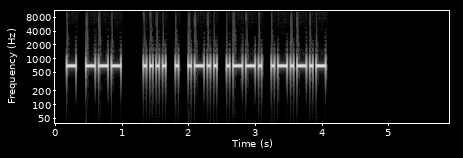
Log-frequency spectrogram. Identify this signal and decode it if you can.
Morse code, heard as a keyed tone, about 25 wpm, 700 Hz. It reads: TO HELP.
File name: practice / 25wpm / Sentences with 3-Word Phrases - 25wpm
